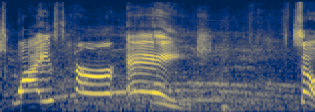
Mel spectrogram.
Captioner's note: audience exclaiming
